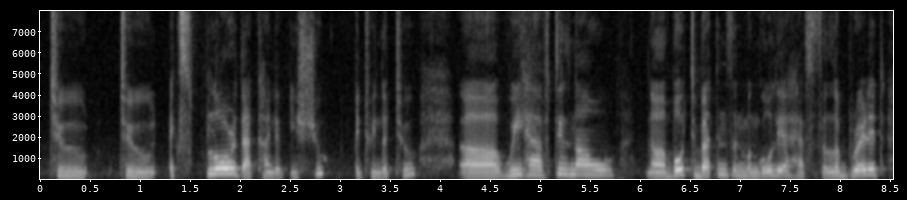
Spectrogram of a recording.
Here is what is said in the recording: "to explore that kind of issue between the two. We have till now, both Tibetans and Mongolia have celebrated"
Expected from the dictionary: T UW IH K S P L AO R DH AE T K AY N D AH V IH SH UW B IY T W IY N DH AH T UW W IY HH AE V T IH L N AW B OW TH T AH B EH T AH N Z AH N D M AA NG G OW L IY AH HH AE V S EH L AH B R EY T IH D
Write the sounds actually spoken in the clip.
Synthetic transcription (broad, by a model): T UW IH K S P L AO R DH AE T K AY N D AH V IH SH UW B IY T W IY N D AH T UW W IY HH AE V T IH L N AW B OW T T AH B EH T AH N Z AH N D M AA NG G OW L IY AH HH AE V S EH L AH B R EY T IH D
